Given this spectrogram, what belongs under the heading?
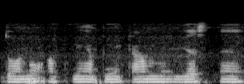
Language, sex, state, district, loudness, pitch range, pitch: Hindi, male, Arunachal Pradesh, Lower Dibang Valley, -16 LUFS, 120-125 Hz, 125 Hz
